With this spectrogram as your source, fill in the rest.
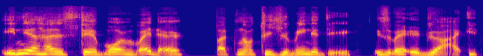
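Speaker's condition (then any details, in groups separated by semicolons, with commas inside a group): Cerebral palsy; feet opposite of Charlie Chaplin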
